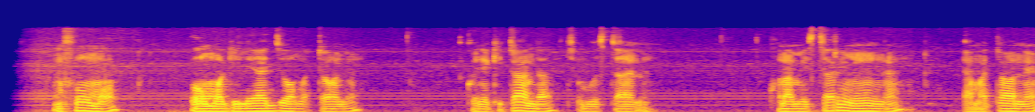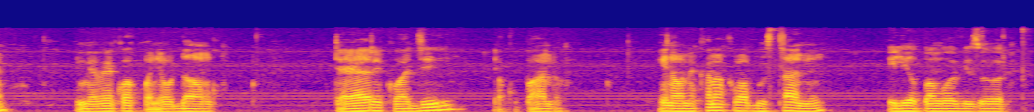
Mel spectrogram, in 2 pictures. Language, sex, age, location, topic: Swahili, male, 25-35, Nairobi, agriculture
